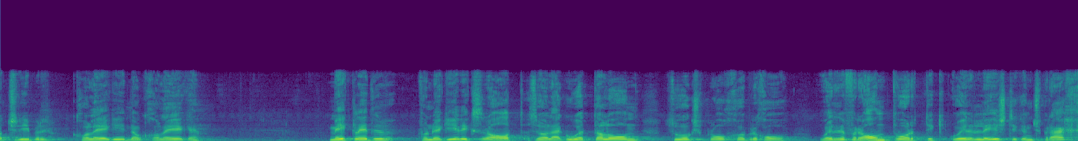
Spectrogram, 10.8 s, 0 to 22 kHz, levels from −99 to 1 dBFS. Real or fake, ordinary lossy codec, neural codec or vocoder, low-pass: real; none; none; 10.8 kHz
